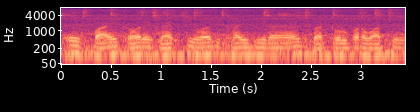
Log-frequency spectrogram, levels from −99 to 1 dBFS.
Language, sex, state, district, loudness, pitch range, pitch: Hindi, male, Chhattisgarh, Raipur, -16 LUFS, 105-110 Hz, 110 Hz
